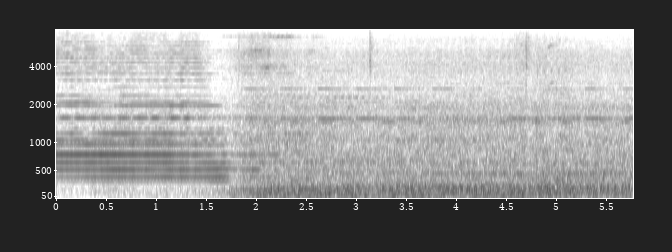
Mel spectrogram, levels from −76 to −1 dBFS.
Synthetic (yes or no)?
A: no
